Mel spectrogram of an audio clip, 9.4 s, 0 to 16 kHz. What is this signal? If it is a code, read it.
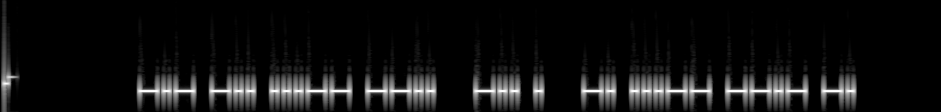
Morse code, heard as a keyed tone, about 21 wpm, 700 Hz. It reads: KD3Z DE N3QN
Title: USA Callsign DE Callsign - 4 Characters - 20wpm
